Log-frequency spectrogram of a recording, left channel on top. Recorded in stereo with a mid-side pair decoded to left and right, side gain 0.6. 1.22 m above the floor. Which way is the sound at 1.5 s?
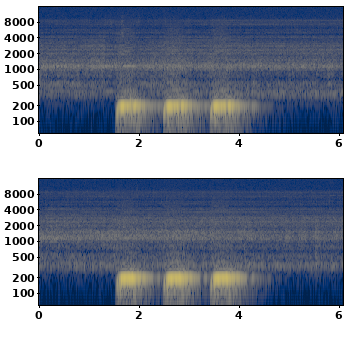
30° left.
